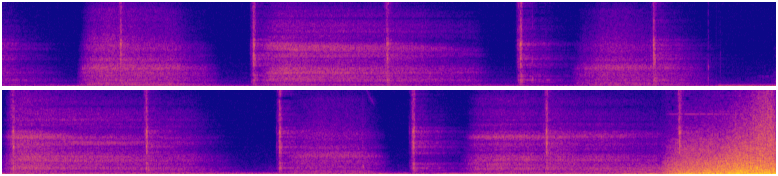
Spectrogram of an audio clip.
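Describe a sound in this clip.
A woman breathes heavily in her sleep.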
